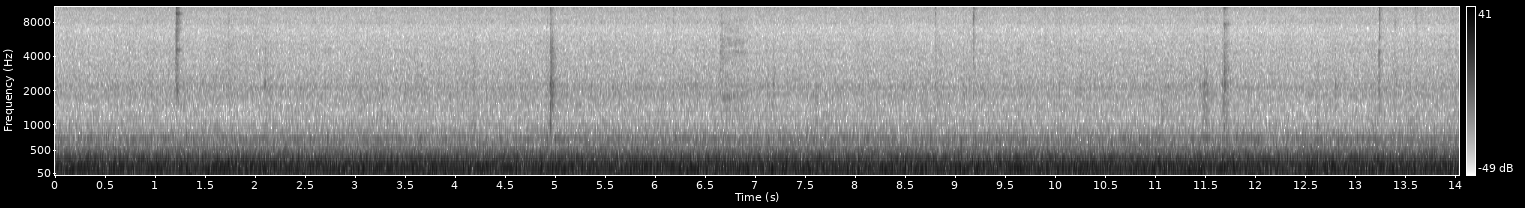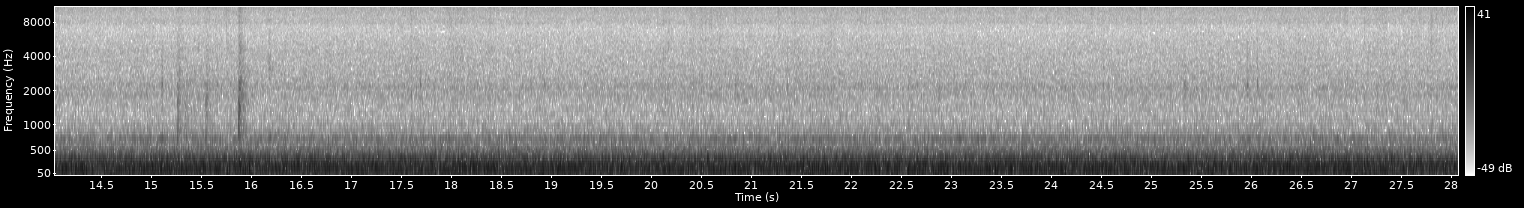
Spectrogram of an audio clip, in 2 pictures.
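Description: Steady low rumble of a jet airliner's cabin in flight: engine and airflow noise heard from a window seat, with a faint steady hum above it.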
